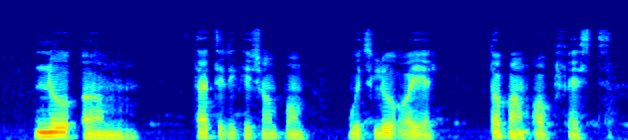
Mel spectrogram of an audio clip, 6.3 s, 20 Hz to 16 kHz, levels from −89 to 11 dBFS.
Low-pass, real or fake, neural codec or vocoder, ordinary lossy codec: 7.2 kHz; real; none; MP3, 48 kbps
